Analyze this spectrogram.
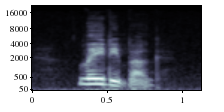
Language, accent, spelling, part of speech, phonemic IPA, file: English, US, ladybug, noun, /ˈleɪ.di.bʌɡ/, En-us-ladybug.ogg
- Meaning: Synonym of ladybird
